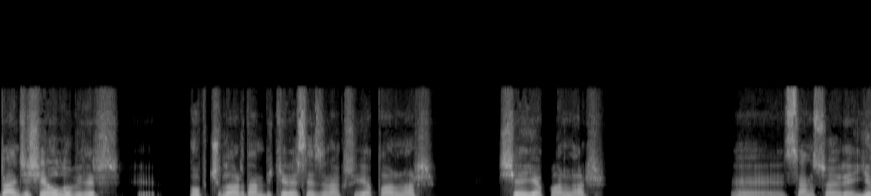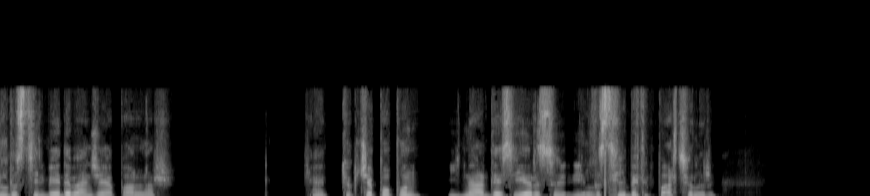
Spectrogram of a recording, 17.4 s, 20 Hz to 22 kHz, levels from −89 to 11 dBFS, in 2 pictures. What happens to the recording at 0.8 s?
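Nothing goes wrong at 0.8 s; the speech plays through that moment intact, with no dropout, click or distortion.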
